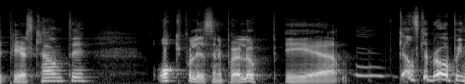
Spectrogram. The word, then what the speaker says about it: Puyallup: Puyallup, alltså det här namnet är Jag kommer att säga fel på det. Det uttalas förmodligen inte så här. Men nej, Puyallup.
